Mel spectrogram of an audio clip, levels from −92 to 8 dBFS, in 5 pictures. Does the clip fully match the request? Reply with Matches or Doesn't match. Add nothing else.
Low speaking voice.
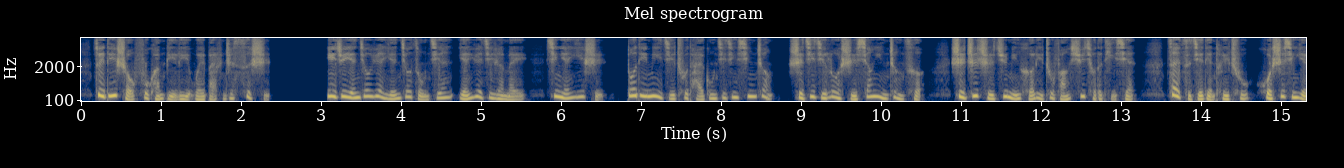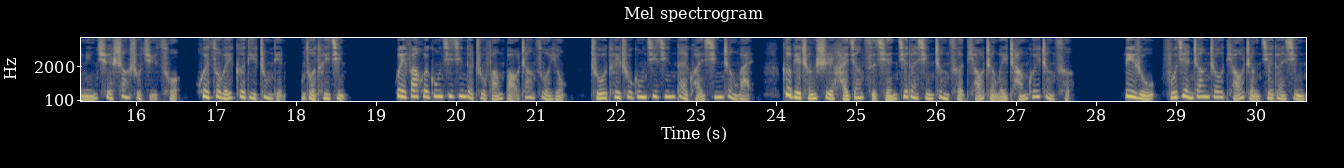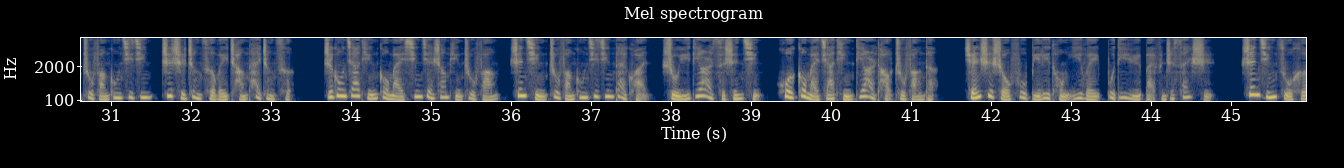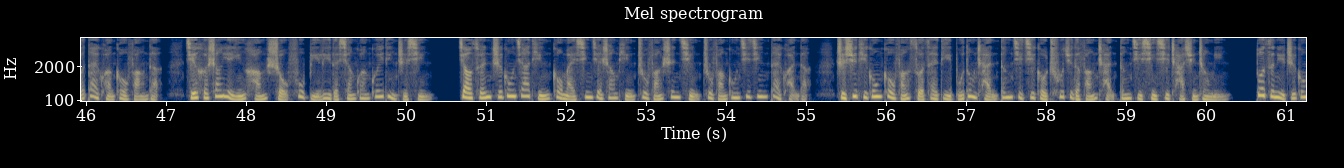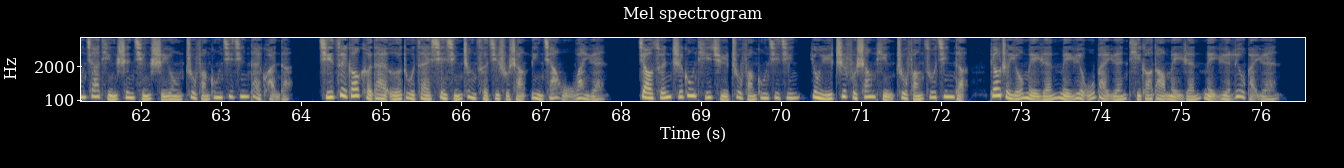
Doesn't match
